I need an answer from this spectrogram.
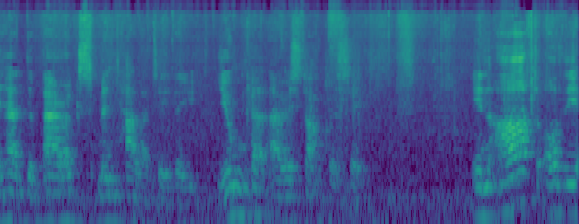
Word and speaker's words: Junker: And the aristocracy was the Junker aristocracy, J-U-N-C-K-E-R, pronounced Junker.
